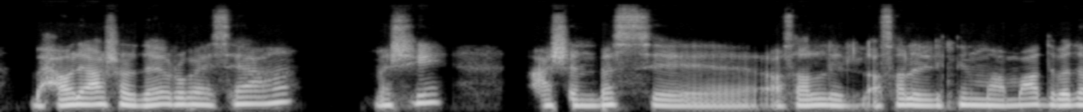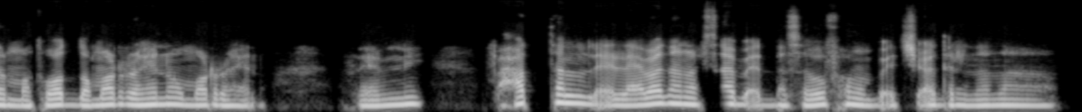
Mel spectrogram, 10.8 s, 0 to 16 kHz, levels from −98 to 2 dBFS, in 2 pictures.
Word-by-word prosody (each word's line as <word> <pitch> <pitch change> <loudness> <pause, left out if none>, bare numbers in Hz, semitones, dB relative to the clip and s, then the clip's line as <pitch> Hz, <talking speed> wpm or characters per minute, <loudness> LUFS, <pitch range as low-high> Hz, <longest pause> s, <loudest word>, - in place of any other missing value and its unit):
بحوالي 165 +3 +3
10 175 -2 +3
دقايق 165 +4 +1
ربع 175 -1 +1
ساعة 195 +7 -1 0.4
ماشي، 215 +8 -1 0.5
عشان 150 0 +2
بس 170 -1 -1 0.5
أصلي 150 -1 0
أصلي 160 +3 +1
الإتنين 165 +3 -1
مع 155 -1 +1
بعض 165 +2 0
بدل 160 +1 +3
ما 145 -2 0
اتوضا 160 0 +1
مرّة 170 +1 +2
هنا 175 +2 +3
ومرّة 160 -2 0
هنا 150 +2 -5 0.5
فاهمني؟ 165 +6 0 0.3
فحتى 200 +3 -1
ال 205 -3 +3
العبادة 185 +6 +3
نفسها 185 +1 0
بقيت 170 - -4
باسوّفها 160 +4 -1
ما 160 - +1
بقيتش 155 - -3
قادر 160 0 -1
إن 155 0 -1
أنا 155 -1 -2
165 Hz, 175 wpm, -22 LUFS, 155-180 Hz, 0.5 s, بحوالي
